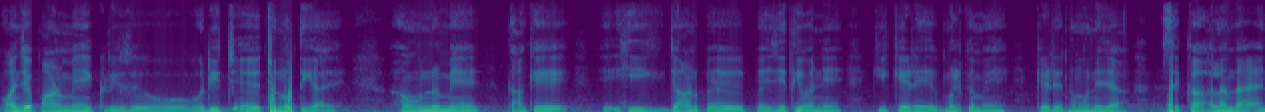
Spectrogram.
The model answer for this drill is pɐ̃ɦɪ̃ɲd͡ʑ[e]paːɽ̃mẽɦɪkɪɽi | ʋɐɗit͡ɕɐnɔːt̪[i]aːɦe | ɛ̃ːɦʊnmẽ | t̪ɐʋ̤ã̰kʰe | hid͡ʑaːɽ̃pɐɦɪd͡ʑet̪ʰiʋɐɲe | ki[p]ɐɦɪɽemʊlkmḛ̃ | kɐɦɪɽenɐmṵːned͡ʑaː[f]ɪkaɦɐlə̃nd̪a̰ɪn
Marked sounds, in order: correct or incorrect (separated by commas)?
correct, correct, incorrect, incorrect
